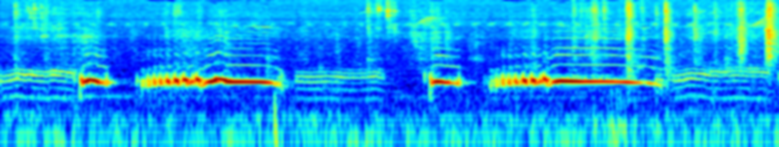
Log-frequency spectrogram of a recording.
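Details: Lure recording of a puter dove for a bird that will not call: deep cooing phrases, a brief coo then a drawn-out, trilled, steady coo, repeated twice, with scattered sharp clicks in the background.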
